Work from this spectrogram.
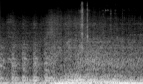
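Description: A Nissan R32 Skyline, brought back to life after long sitting, rumbles loudly and steadily close by as the engine catches and builds toward a rev, with no talk.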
